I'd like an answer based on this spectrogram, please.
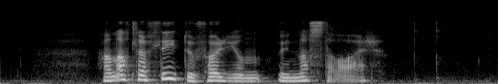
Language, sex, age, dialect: Faroese, female, 61+, Norðuroyggjar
